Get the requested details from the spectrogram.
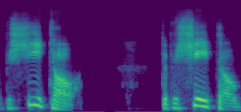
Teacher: the final alap becomes an o sound in Western Aramaic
